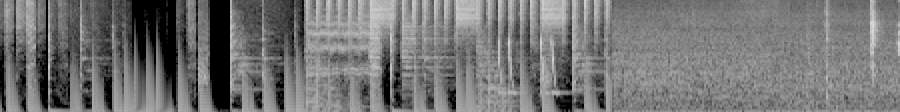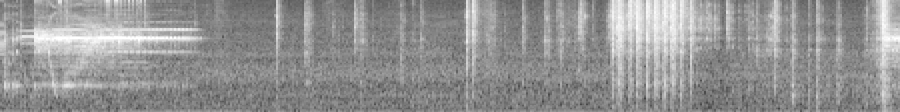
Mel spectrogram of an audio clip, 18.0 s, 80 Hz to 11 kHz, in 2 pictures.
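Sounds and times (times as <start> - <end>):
toy electronic tone: 9.0 - 11.1, 17.8 - 18.0.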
